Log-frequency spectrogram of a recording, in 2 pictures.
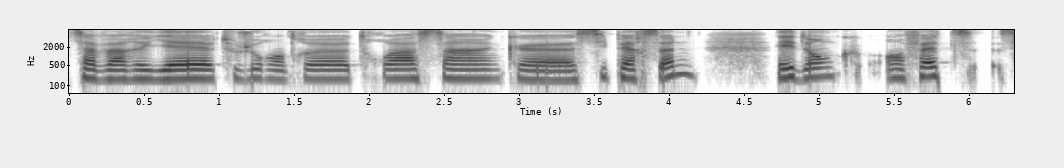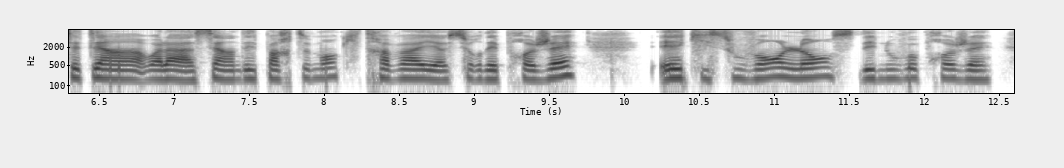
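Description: The sound is dry and close, with no echo. A woman talks at a fairly low pitch in a monotone, flat way. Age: 30s. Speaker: bank sustainability manager. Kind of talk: interview. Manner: halting, many fillers.

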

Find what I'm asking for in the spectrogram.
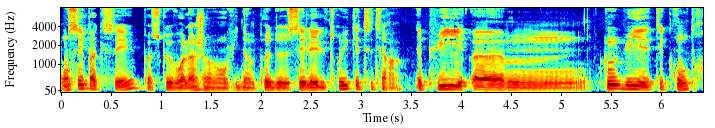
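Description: Noticeable background noise sits behind a man with a very deep, low voice. He speaks at a very slow pace with lively intonation. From southern France, Fréjus. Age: 50s. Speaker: guest-house owner. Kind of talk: interview. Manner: hesitant, with repetitions.

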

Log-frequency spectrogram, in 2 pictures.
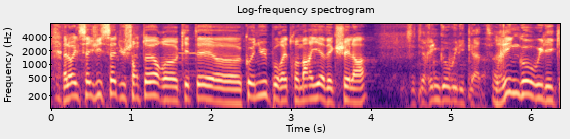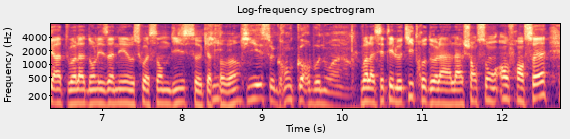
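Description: A man talks at a moderate pace and a fairly high pitch, with ordinary pitch variation and noticeable noise in the background. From Paris region (Boulogne-Billancourt). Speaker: radio host. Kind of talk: live radio show.

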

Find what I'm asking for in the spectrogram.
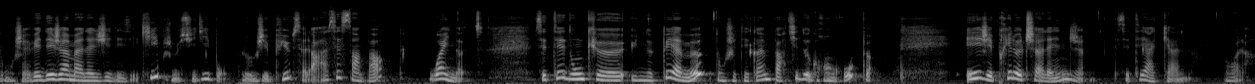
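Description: On a very clean recording with a silent background, a woman speaks. Her pitch swings very widely, with long, frequent pauses. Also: medium pitch for a woman, moderate pace. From Paris region, Portuguese family. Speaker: business owner. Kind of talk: interview.

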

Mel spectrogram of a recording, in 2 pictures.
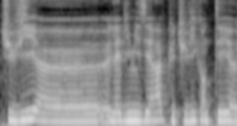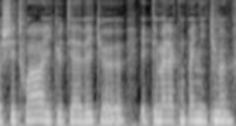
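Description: At a moderate pace, a woman speaks in a fairly low pitch with monotone, flat intonation and very even loudness. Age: 40s. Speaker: color designer and video blogger. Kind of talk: casual chat. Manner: hesitant, many fillers.

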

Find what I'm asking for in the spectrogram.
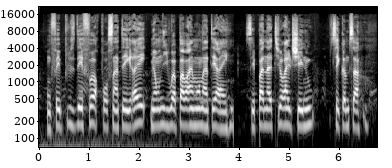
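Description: Over music in the background, a man with a high pitch speaks at a fairly slow pace in a monotone, flat intonation. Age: 30s. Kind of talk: personal testimony.

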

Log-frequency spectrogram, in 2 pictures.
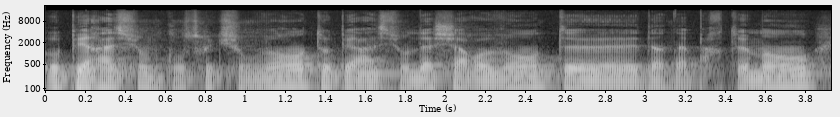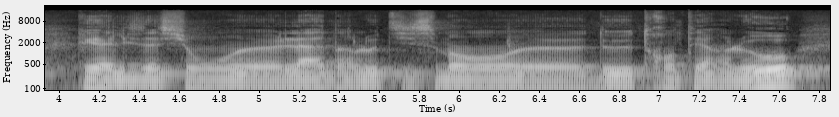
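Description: Very deep, low male voice with fairly even intonation and audible room echo. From France, Orléans area then Brittany. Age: 20s. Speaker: young real estate investor and entrepreneur. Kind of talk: casual interview. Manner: hesitant, many fillers.

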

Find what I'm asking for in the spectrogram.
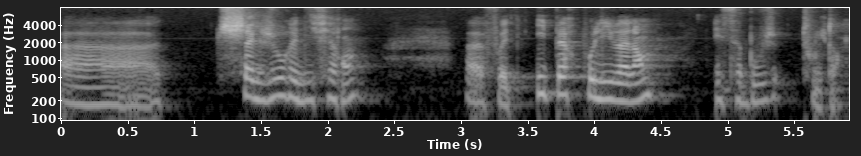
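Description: A woman speaks in a somewhat breathy voice. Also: very clean recording, silent background. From Picardy, northern France. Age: 40s. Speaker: business owner, training company founder. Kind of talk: interview. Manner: hesitant, many fillers.

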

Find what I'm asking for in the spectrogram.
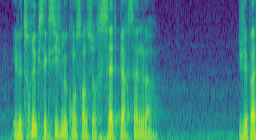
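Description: A man talking at a very fast pace in a very clean recording with a silent background. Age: 30s. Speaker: motivational speaker. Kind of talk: casual chat. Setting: recorded during lockdown.

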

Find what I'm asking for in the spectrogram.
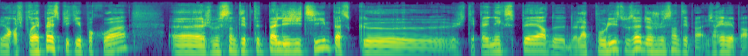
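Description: The voice has a dark, mellow tone and ordinary pitch variation at a fairly quick pace. The recording is very clean, with a silent background. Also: man, medium pitch for a man.

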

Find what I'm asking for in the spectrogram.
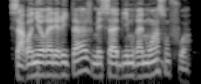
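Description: A man talks in an animated tone at a moderate pace, recorded very cleanly against a silent background with a dry, close sound and no echo. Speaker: author reading own monologue. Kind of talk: dramatic first-person narration of a comic monologue, read aloud with character dialogue. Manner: animated, wry and colloquial, with a storyteller's comic timing; shifts into voices for the characters' dialogue.

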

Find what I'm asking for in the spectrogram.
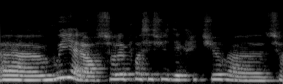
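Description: A woman's somewhat breathy, dark, mellow voice at medium pitch, with audible room echo. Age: 40s. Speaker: author and journalist. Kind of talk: interview conversation.

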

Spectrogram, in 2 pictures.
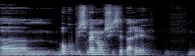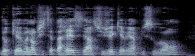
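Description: A man's medium-pitched voice at a moderate pace, fairly even in intonation but with big swings in loudness. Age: 40s. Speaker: separated father. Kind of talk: interview. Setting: at his home. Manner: halting, frequent hesitations.

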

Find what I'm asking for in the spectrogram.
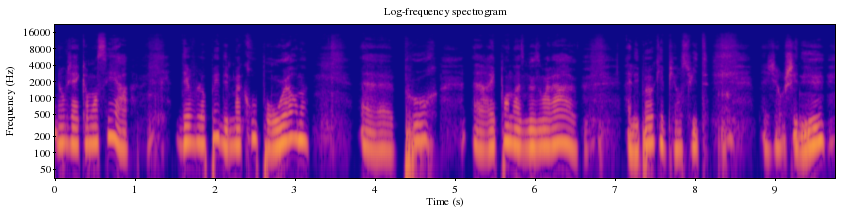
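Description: A man's somewhat breathy voice, dark and mellow in tone, at a fairly slow pace with long, frequent pauses, ordinary pitch variation, and a dry, close sound with no echo. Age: 20s. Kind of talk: interview. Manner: halting, many fillers and repeated words.

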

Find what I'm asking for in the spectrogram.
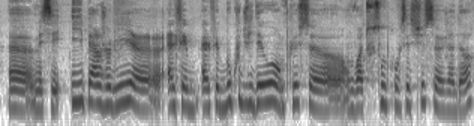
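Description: A woman speaks at a medium pitch with hardly any pauses. Her intonation is fairly even. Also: fairly slow pace. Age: 30s. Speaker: ceramicist and photographer. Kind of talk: interview. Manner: hesitant, many fillers.

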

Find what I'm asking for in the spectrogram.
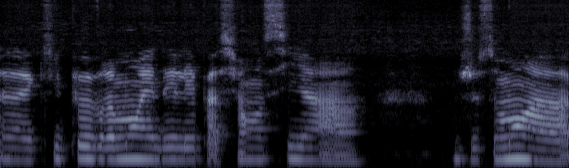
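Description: A woman talks at a very slow pace. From France, Normandy. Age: 20s. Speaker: physiotherapist. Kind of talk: interview. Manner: halting.

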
